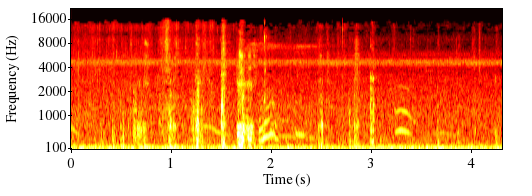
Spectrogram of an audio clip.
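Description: A baby monkey squeals shrilly.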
